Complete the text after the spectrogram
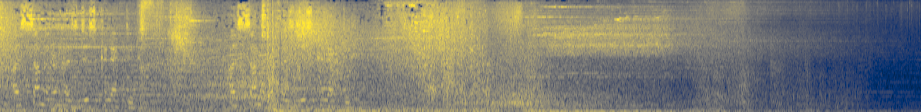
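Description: Magic blasts and clashing weapons crackle in a busy fight.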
